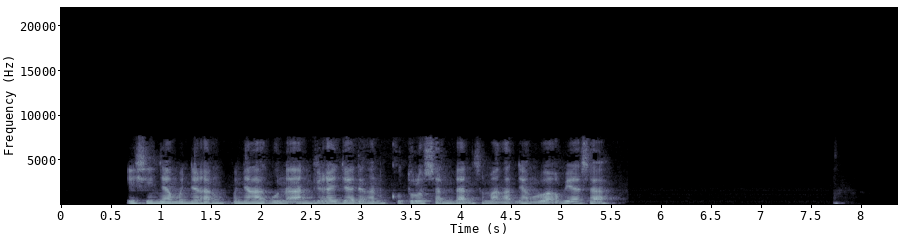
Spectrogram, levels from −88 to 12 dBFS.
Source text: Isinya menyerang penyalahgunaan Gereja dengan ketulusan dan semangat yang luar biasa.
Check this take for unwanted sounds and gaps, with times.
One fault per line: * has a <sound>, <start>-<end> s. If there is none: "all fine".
all fine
